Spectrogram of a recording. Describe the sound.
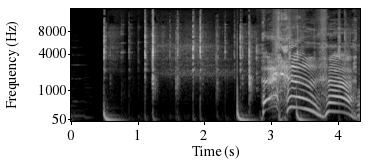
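A sharp, explosive sneeze bursts out, followed by a second loud sneeze and then a long, wavering voiced groan that rises and falls in pitch.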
